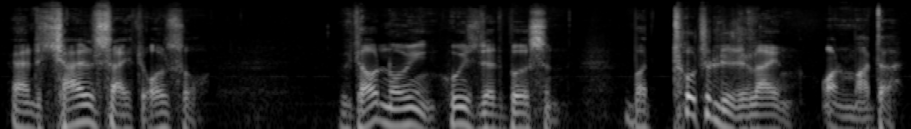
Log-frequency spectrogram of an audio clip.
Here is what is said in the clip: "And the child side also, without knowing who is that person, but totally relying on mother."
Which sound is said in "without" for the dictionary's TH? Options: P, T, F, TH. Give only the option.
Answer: T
